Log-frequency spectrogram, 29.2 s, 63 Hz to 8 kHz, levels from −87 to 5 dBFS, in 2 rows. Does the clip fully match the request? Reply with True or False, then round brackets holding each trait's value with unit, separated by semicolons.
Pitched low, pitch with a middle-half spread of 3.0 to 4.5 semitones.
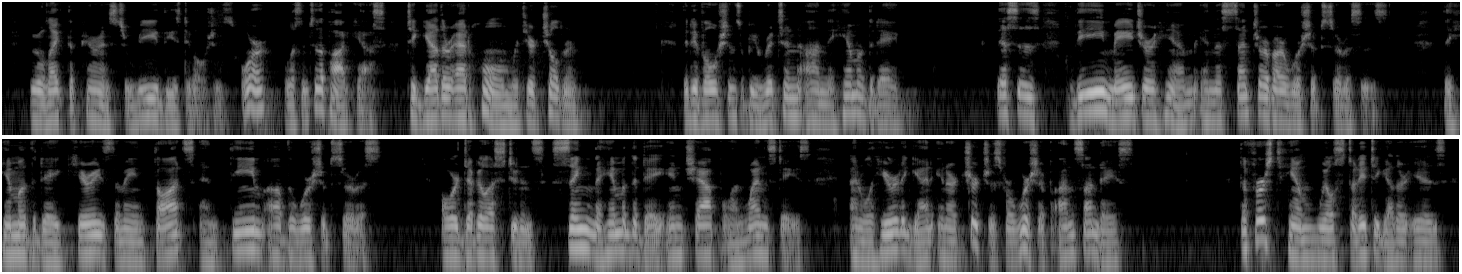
True (110 Hz; 3.6 semitones)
